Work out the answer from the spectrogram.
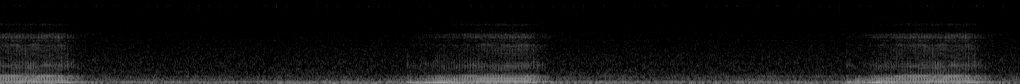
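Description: Low, rattling snores repeat about every four seconds, roughly fifteen a minute, with quieter breathing between them. Ordinary sleep snoring.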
